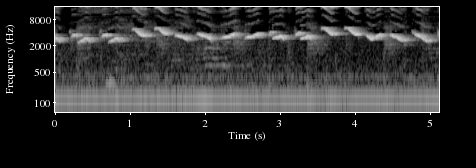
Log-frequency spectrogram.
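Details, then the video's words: Repeater-style singing from a captive-bred chestnut-bellied seed finch: bright whistled notes sliding up and down in fast succession, steady and unbroken, with background mains hum. "CURIO REPETIDOR"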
